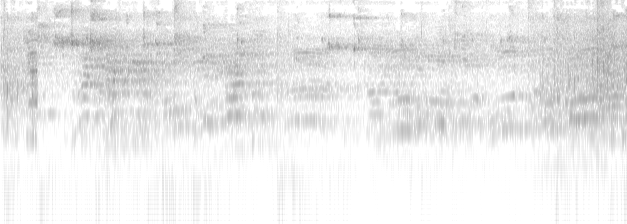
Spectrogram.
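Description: Live basketball game in a gym: a basketball bouncing on the hardwood court, with sneakers squeaking in short chirps and voices echoing around the hall.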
